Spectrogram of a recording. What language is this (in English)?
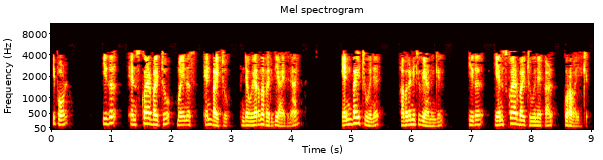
Malayalam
